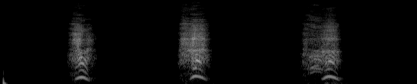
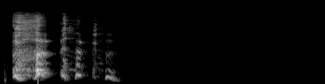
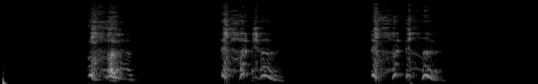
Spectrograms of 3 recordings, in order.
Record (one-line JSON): {"exhalation_length": "4.2 s", "exhalation_amplitude": 6819, "exhalation_signal_mean_std_ratio": 0.34, "cough_length": "3.3 s", "cough_amplitude": 32767, "cough_signal_mean_std_ratio": 0.25, "three_cough_length": "5.4 s", "three_cough_amplitude": 5332, "three_cough_signal_mean_std_ratio": 0.39, "survey_phase": "alpha (2021-03-01 to 2021-08-12)", "age": "18-44", "gender": "Female", "wearing_mask": "No", "symptom_cough_any": true, "smoker_status": "Never smoked", "respiratory_condition_asthma": false, "respiratory_condition_other": false, "recruitment_source": "REACT", "submission_delay": "3 days", "covid_test_result": "Negative", "covid_test_method": "RT-qPCR"}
